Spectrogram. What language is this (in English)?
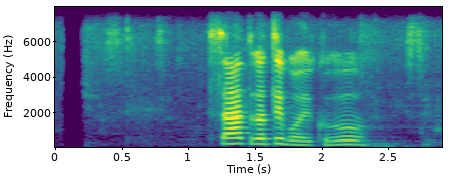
Nepali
